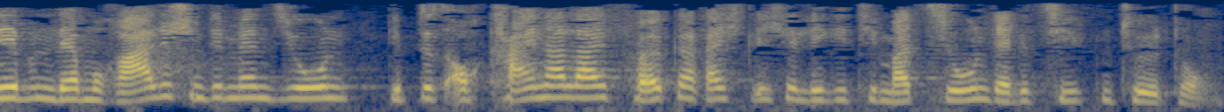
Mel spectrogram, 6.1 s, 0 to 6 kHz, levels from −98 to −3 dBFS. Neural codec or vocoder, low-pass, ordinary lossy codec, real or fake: none; 5.4 kHz; MP3, 24 kbps; real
